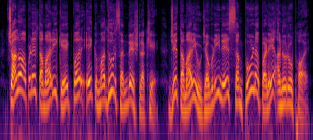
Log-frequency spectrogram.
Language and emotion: Gujarati, happy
